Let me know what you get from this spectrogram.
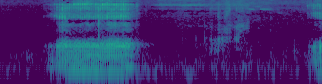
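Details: A sleeping Victorian Bulldog puppy snoring indoors: one long, rough, droning snore lasting about a second, followed by quiet breathing.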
